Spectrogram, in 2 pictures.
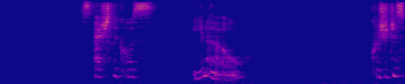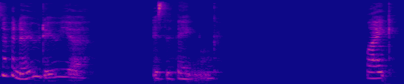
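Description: A young woman speaks calmly and softly, close to the microphone, in short phrases.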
